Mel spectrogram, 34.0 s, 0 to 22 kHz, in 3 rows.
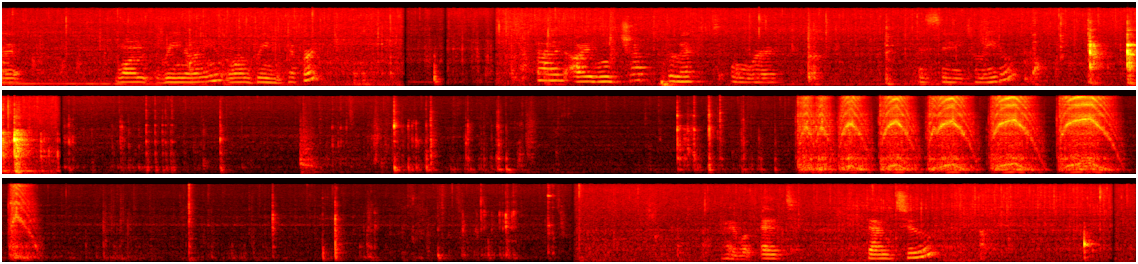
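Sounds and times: food processor motor whine: 0:19.3 - 0:23.1.

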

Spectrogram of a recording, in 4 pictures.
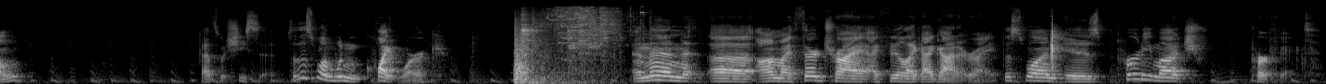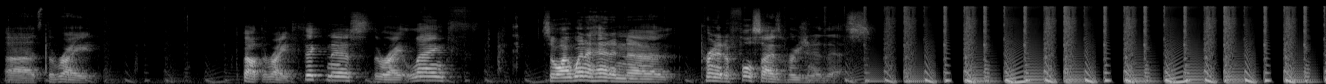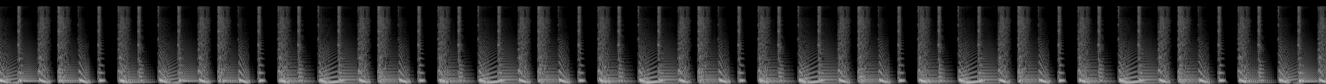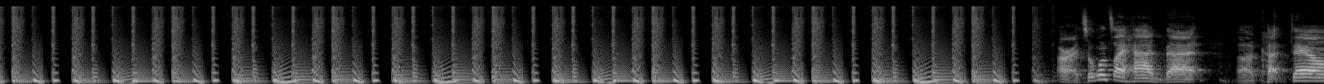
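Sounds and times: electronic drum machine beat with synth: 0:21.8 - 0:50.3.

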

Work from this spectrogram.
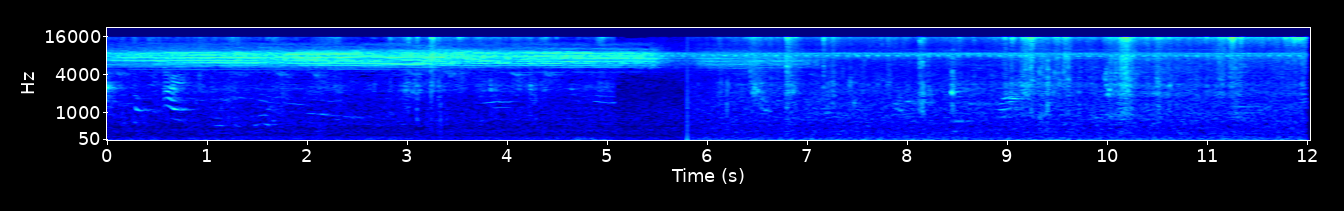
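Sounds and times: faint chirps: 0:00.0 - 0:09.1
insects buzzing: 0:00.0 - 0:12.0
sudden loud noise: 0:05.8 - 0:08.0.

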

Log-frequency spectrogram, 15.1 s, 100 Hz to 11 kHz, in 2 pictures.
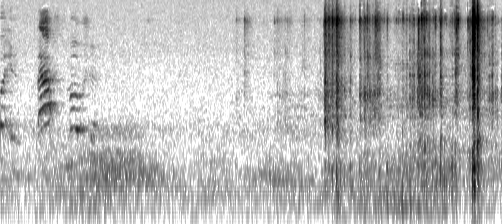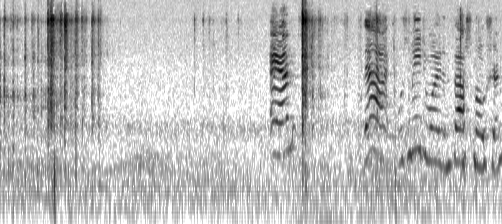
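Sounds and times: scooter wheels rattling over bricks: 0:03.6 - 0:09.2, 0:10.5 - 0:15.0.

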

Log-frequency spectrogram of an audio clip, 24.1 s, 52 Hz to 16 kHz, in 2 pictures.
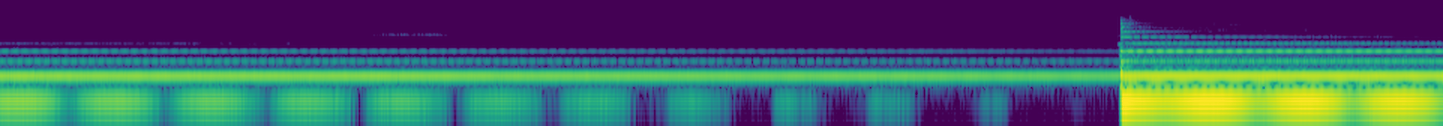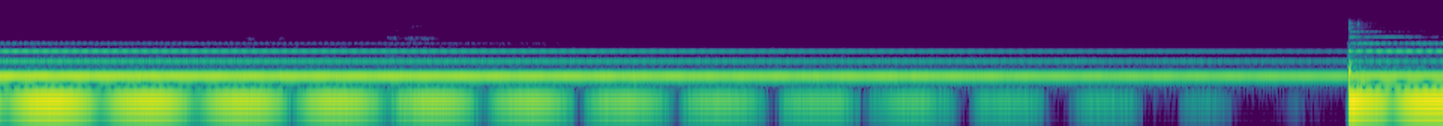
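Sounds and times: singing bowl ringing: 0:23.3 - 0:24.0.

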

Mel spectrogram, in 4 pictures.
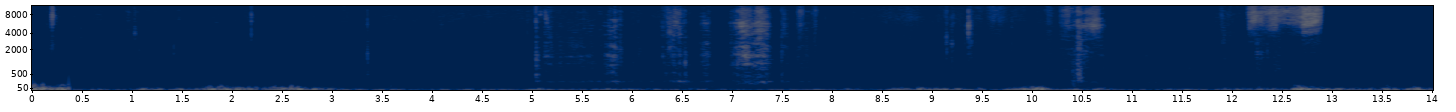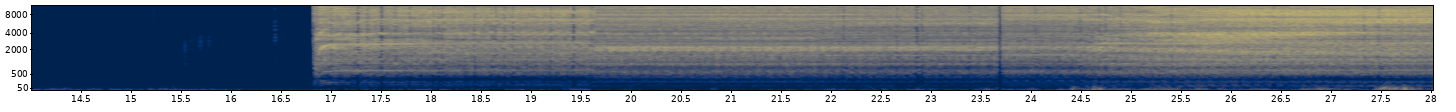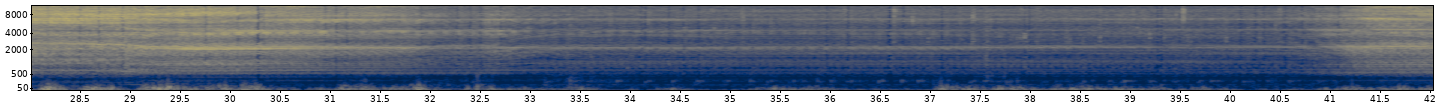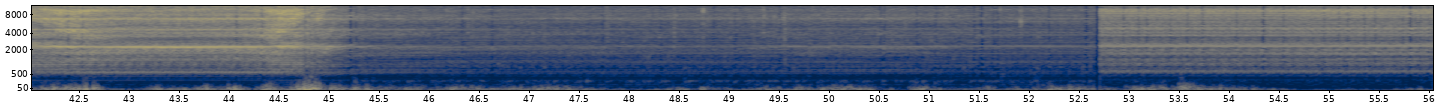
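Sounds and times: electric pump motor whine: 0:16.8 - 0:56.0.

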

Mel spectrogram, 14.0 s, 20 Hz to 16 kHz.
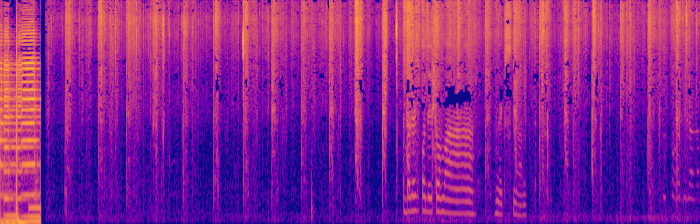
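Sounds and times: background music: 0:00.0 - 0:00.8.

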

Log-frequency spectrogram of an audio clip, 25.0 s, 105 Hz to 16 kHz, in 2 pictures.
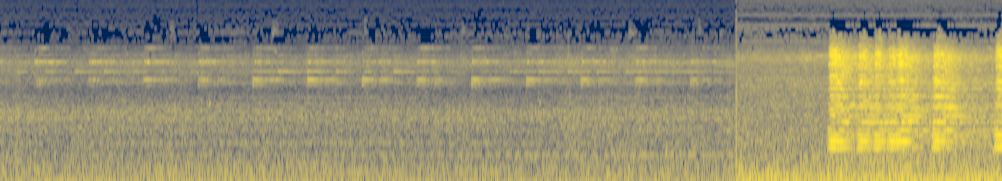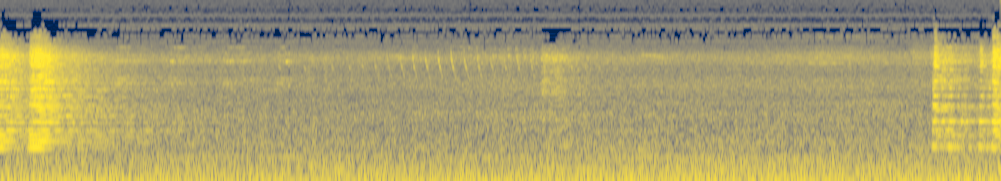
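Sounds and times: freight train rumbling past: 0:00.0 - 0:25.0
locomotive air horn blast: 0:10.1 - 0:14.4, 0:24.1 - 0:25.0.

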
